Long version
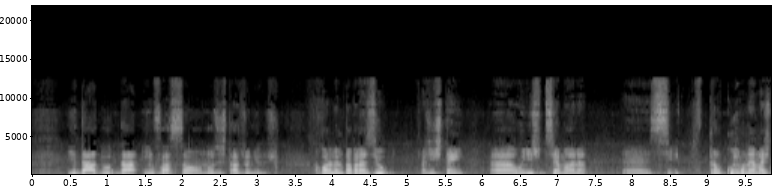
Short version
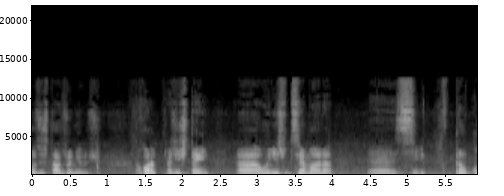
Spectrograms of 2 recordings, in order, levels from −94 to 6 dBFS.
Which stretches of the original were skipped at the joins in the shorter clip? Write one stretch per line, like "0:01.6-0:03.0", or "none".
0:04.0-0:05.0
